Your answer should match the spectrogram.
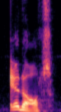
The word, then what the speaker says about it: Enot: Not as good as Enot. Micro's saying that the way you pronounce Enot, is it weird that you pronounce Enot with a silent T like depot?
